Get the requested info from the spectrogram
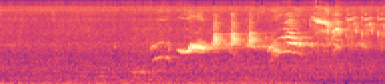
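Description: A blackbird sings one short phrase: mellow fluted notes that rise and end in a thin, squeaky twitter. Faint background hum underneath.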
